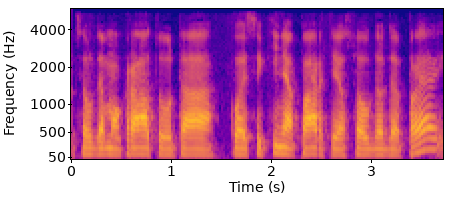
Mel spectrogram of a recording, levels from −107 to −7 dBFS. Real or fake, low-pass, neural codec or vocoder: fake; 5.4 kHz; codec, 16 kHz in and 24 kHz out, 2.2 kbps, FireRedTTS-2 codec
